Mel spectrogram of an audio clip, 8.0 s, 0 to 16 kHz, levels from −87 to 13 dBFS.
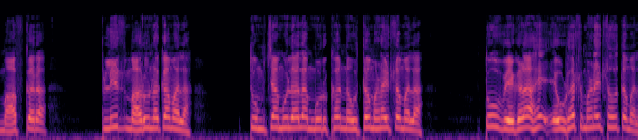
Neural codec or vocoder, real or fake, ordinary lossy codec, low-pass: none; real; none; 10.8 kHz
